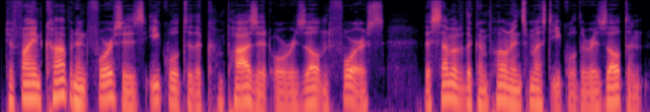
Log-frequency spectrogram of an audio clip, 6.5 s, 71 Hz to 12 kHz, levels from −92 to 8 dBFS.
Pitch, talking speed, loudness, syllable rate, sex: 100 Hz, 185 wpm, -21 LUFS, 5.9 syllables/s, male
